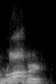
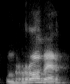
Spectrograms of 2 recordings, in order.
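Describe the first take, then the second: First: The R is said the English way. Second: The R is said the Spanish way. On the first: The speaker calls it right. "instead of Robert" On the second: The speaker calls it wrong. "We say Robert"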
